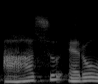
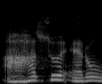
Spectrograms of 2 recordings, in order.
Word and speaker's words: 아하수에로: 자, 아하수에로 왕 하는데, 이 아하수에로라는 말은 히브리식의 발음이에요. 이 원래 페르시아식으로 이 아하수에로의 왕은 크세르크센스 뭐 이렇게 페르시아식으로 이야기할 수 있는데, 이 크사이아르산이라고 하는 이 단어를 히브리식으로 아하수에로라고 해서 우리 성경에는 히브리식 발음이 돼 있는 거고, 헬라어로 이거를 번역할 때는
